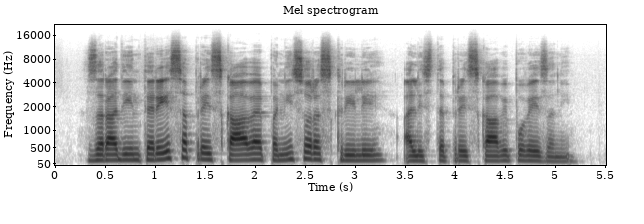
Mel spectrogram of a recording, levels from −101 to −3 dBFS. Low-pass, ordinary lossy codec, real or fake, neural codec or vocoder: 19.8 kHz; none; real; none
